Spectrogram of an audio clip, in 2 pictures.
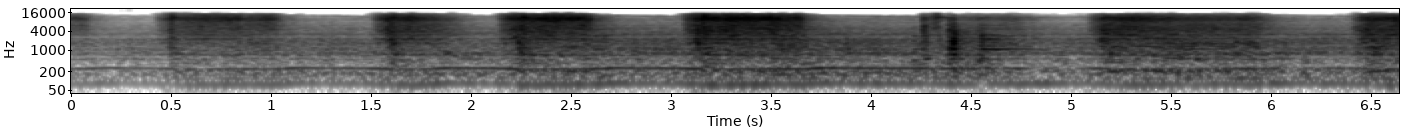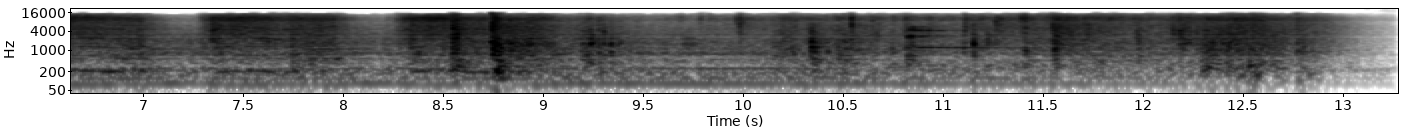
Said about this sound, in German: fast, fast. Äh, das waren die äh, Bäume, die fallen mussten, bevor wir Papier aus dem äh, Kopierer ziehen können. Aber in dem Fall müssen sie ja fallen für die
